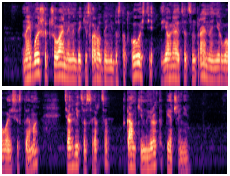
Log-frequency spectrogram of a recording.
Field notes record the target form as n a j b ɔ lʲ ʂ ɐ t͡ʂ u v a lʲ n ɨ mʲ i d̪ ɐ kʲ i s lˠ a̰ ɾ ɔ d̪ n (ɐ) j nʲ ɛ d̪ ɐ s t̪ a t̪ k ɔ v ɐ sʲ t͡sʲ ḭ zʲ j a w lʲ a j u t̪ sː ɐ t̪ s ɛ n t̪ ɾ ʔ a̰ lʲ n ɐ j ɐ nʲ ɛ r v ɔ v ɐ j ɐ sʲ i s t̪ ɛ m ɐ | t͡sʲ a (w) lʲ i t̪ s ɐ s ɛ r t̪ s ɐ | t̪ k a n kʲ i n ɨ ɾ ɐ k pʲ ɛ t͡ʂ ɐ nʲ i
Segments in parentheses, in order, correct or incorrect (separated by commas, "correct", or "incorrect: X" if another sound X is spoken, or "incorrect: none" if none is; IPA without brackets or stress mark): correct, incorrect: ɣ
